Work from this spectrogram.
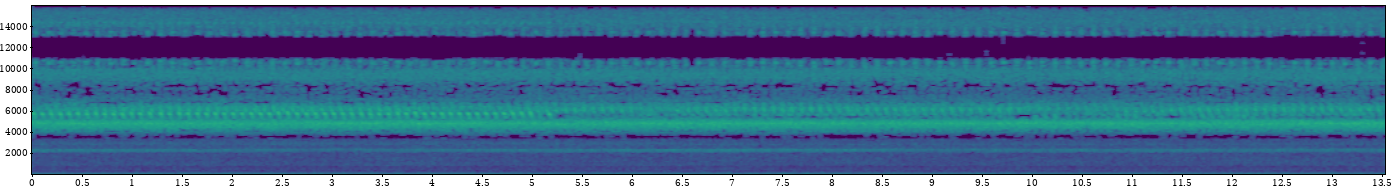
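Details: Continuous insect chorus in nature, a dense, piercing high trill that pulses rapidly and never pauses, layered over a faint, steady low hum.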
